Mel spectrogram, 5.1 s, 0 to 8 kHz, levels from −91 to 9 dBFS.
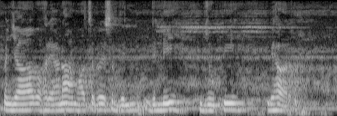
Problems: constant background noise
